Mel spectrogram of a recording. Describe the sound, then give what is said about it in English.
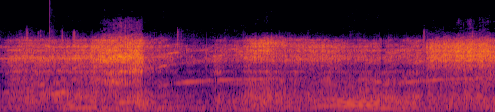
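A police prowl car approaches, roaring along with a loud, steady engine rumble, a wailing siren-like tone sweeping up and down through it for the whole stretch, with no voices. “Hey, Charlie, a prowl car.”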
